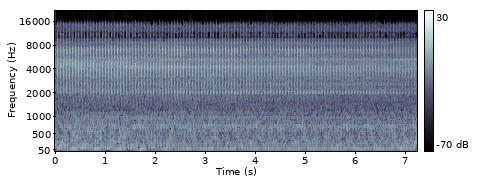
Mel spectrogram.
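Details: Biotronix pneumatic radial ESWT shockwave therapy device (touch-screen model) firing at maximum intensity, frequency 22, shots counting: rapid, very regular hissing pulses from the handpiece.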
